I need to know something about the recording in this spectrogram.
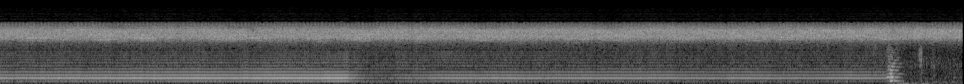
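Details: Cicada in flight producing a long, steady, intense hissing drone with an underlying low hum; near the end the hum breaks off abruptly and the buzz wavers.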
